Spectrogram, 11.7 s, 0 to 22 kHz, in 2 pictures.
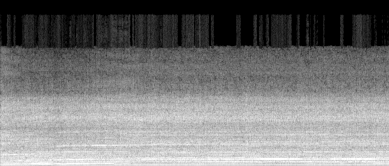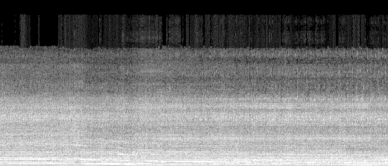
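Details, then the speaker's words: Homelite MightyLite 26b leaf blower (UT08520), after Zama carburetor kit rebuild, fuel line kit and warm mixture-screw adjustment: steady clean two-stroke buzz, drops smoothly as throttle eases, no bog or stumble; running properly. "I would say this was successful on those adjustments I'm actually very satisfied with how this repair went"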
